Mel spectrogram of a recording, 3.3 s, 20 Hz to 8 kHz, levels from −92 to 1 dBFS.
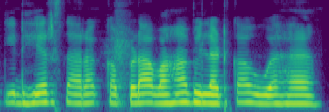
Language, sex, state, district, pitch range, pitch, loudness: Hindi, female, Jharkhand, Garhwa, 185-200 Hz, 190 Hz, -15 LUFS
